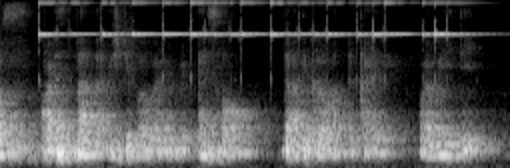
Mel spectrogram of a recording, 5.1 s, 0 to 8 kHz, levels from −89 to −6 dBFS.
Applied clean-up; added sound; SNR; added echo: none; Bell; 12 dB; reverberation time 0.9 s.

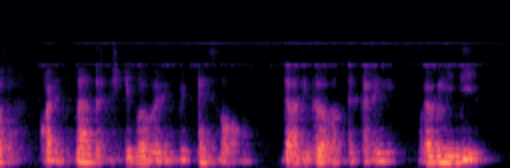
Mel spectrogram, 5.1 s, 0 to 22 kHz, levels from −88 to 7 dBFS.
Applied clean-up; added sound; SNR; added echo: neural mask model DeepFilterNet 3.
